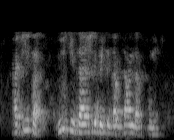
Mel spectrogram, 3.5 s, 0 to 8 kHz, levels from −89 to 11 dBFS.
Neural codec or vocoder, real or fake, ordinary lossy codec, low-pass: codec, 16 kHz, 4 kbps, FreqCodec, smaller model; fake; AAC, 16 kbps; 7.2 kHz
